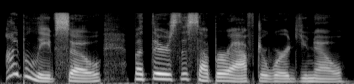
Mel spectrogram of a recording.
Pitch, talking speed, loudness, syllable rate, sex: 185 Hz, 185 wpm, -17 LUFS, 5.7 syllables/s, female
